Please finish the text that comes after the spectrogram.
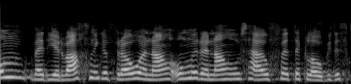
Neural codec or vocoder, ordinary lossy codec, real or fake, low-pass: codec, 16 kHz, 4.8 kbps, FACodec; none; fake; 7.2 kHz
